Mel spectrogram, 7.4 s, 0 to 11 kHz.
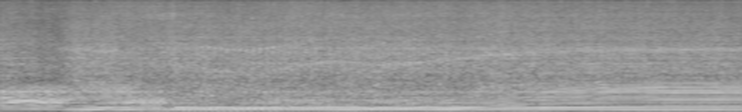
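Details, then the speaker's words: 1986 Honda VT500 Shadow V-twin, long-stored, after the coils were regrounded: lumpy idle with a low drone, only one cylinder pulling cleanly; water is still coming out of the airbox, and owner suspects overheating. "i regrounded the coils and that made it crank up and it wants to run on this rear cylinder but we still got water coming out of the air box"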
